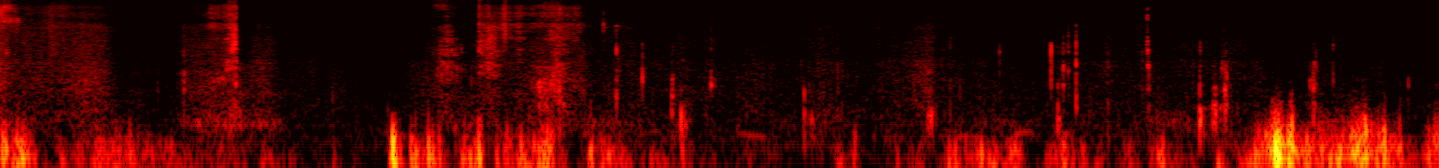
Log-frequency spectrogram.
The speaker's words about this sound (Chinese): 但是有风声，这边就是跟雪，跟下雪的日日子差不多，跟冬天差不多。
